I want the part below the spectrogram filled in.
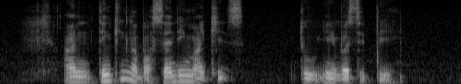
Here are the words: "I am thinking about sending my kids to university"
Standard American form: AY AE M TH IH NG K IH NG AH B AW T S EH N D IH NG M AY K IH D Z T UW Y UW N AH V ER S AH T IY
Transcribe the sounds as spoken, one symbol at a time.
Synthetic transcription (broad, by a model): AY M T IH NG K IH NG AH B AW T S EH N D IH NG M AY K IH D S T UW Y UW N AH V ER S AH T IY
